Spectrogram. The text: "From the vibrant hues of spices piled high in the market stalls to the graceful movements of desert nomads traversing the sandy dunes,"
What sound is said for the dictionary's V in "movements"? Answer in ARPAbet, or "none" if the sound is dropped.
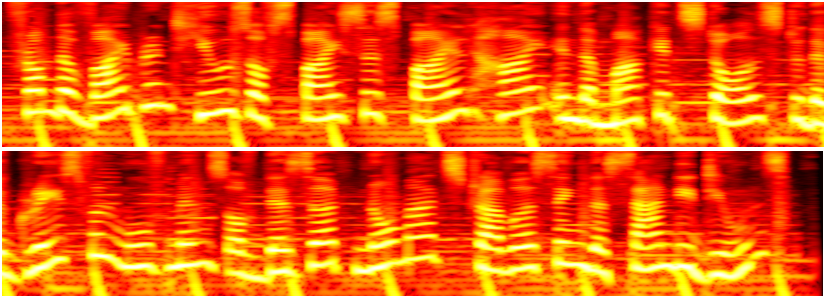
V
